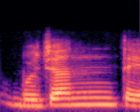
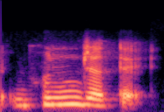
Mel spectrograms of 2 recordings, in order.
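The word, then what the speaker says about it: ಭುಂಜತೇ: ಹರೇ ಕೃಷ್ಣ ಮಾತಾಜಿ ನೀವು ಅದನ್ನ ತಪ್ಪೇ ಹೇಳಿದ್ರಿ ಅಲ್ಲಿ ಭುಜಂತೆ ಅಂತ ಹೇಳಿದ್ರಿ ಗುಂಜತೆ ಹರೇ ಕೃಷ್ಣ ಮಾತಾಜಿ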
